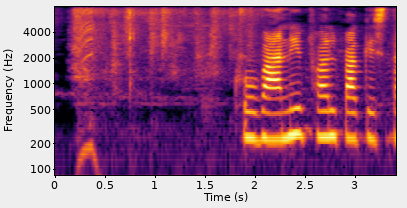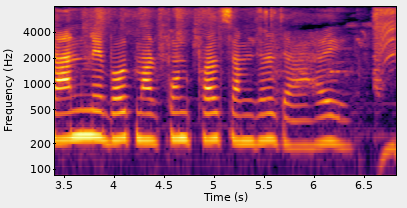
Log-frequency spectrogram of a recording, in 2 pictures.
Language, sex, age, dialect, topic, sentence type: Magahi, female, 31-35, Southern, agriculture, statement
